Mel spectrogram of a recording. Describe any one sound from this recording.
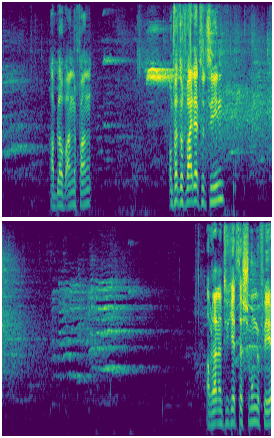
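Young women shout to each other in an echoing sports hall.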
